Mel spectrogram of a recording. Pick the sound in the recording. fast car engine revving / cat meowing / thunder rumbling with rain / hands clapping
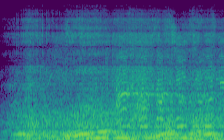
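fast car engine revving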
